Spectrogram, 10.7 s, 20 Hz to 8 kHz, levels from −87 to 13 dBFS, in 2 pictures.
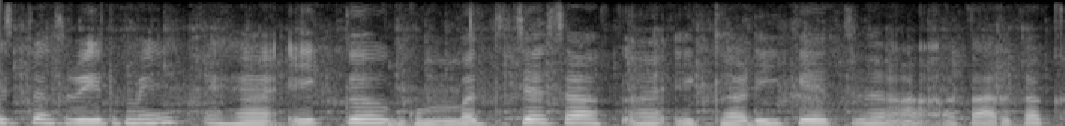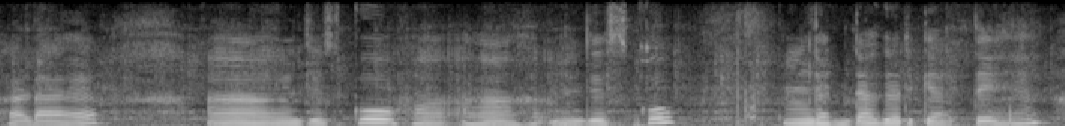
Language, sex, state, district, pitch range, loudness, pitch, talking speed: Hindi, female, Maharashtra, Solapur, 210-240 Hz, -17 LUFS, 220 Hz, 140 wpm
